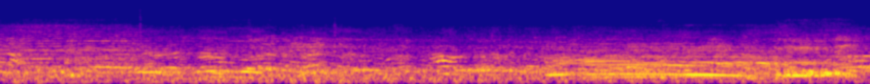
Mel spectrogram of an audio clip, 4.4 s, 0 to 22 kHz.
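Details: Bull calves at the Nandail Chowrasta livestock market, 15 May 2025. Drawn-out, wavering moos rise and fall over dense crowd chatter and constant market noise.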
